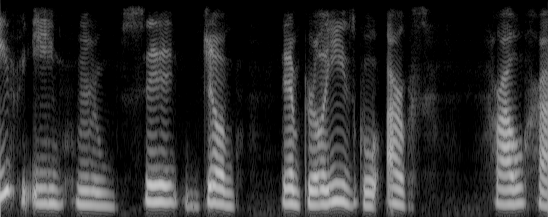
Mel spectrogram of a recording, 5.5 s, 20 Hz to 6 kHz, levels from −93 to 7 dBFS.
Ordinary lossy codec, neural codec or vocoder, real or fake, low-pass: none; autoencoder, 44.1 kHz, a latent of 192 numbers a frame, MeloTTS; fake; 5.4 kHz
